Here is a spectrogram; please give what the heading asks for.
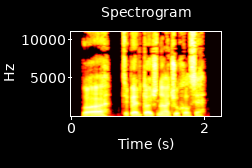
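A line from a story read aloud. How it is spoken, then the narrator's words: Satisfied grunt. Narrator (Russian): Ближайшая фигура удовлетворенно хмыкнула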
